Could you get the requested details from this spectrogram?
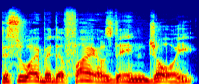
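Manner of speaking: usual speaking voice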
